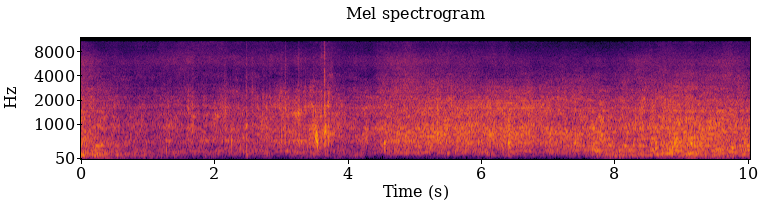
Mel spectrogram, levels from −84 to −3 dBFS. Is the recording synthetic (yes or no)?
yes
